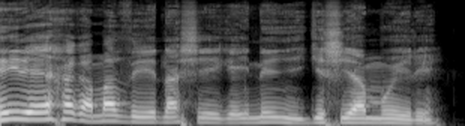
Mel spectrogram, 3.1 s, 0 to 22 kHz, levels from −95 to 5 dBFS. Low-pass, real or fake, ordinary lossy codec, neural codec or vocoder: none; fake; none; vocoder, 44.1 kHz, 128 mel bands every 256 samples, BigVGAN v2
